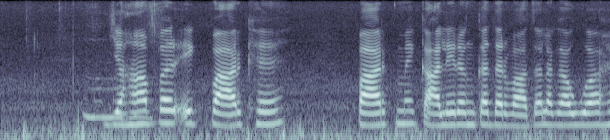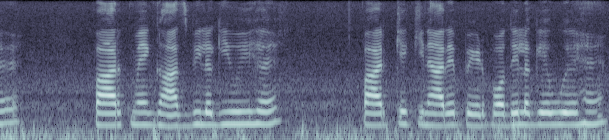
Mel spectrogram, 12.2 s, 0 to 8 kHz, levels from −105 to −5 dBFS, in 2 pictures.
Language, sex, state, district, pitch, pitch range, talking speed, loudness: Hindi, female, Maharashtra, Nagpur, 225 Hz, 215-235 Hz, 145 wpm, -25 LUFS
